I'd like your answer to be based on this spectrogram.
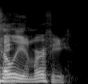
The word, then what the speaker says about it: Cillian: Cillian Murphy. – Yes. – As you would pronounce it in the Irish.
